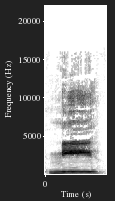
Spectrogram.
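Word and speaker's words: née: It would be Darren Young, knee Fred Roser. – Thank you. – There's that. – That's how you say it. You say knee, which means born as.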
